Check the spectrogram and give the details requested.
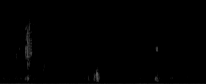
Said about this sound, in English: We got the gulp in there.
